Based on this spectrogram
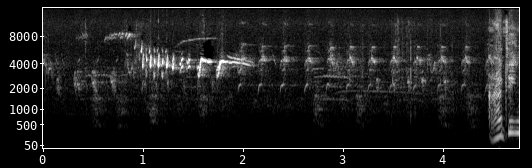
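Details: In July at Mount Grace priory grounds, a Eurasian blackbird alarm-calls at a stoat, betraying its presence: a rapid run of sharp, hard chinking notes with a thin high whistle early on, ending as a man's voice begins.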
